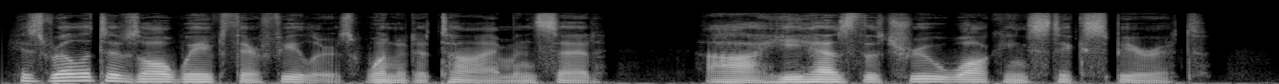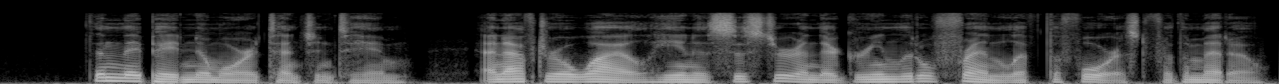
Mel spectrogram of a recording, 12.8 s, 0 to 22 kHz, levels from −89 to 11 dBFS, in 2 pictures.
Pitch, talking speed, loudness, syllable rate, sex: 105 Hz, 220 wpm, -20 LUFS, 5.7 syllables/s, male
